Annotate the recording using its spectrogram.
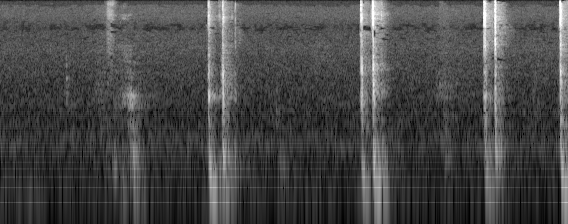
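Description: Computer keyboard keys pressed a few times: four separate clicks about a second apart, the first faint, the others quick double ticks.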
